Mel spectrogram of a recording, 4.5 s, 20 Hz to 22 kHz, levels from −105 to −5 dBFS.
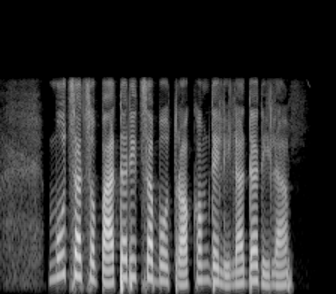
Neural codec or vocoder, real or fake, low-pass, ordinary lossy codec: none; real; 7.2 kHz; none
